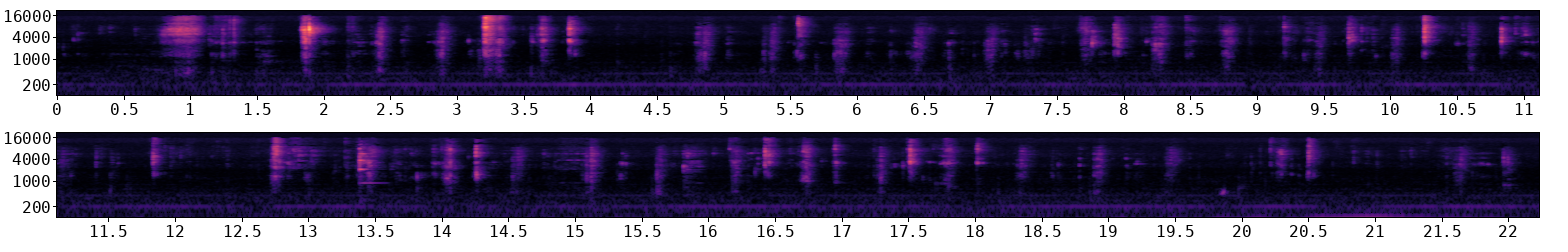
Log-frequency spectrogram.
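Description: A person chewing fresh napa-cabbage kimchi, with many short crisp crunches and mouth clicks throughout, over a low steady hum.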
